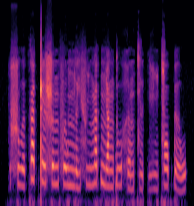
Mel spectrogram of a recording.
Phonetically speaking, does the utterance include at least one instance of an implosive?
yes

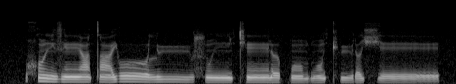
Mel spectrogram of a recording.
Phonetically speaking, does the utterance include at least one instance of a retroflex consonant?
no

